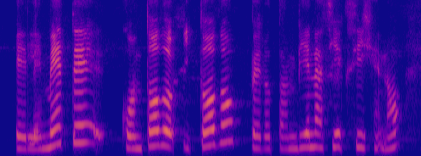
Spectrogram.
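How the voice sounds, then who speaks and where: Her voice high in pitch with ordinary pitch variation, a woman speaks at a fairly slow pace in a dry, close sound with no echo. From Mexico and Japan. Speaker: motorsport fan. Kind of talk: casual chat.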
